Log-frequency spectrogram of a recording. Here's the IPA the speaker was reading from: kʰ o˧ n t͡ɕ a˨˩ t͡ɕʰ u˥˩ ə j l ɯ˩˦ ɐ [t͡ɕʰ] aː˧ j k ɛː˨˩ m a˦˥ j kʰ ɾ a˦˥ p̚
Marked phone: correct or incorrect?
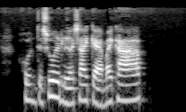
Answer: correct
